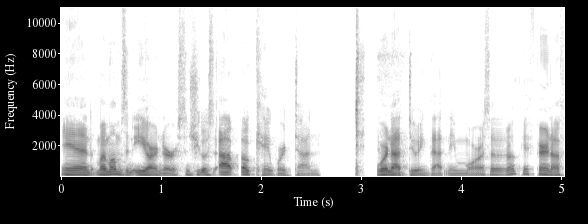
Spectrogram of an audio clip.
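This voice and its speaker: With vocal fry and a medium pitch, a man talks at a very fast pace with ordinary pitch variation, in a dry, close sound with no echo. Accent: American. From Montana, US. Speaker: professional entertainer and podcast host. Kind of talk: interview, casual chat.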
